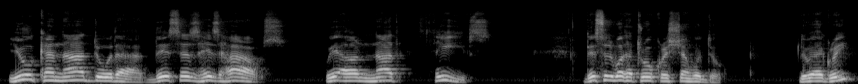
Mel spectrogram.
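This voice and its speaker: A man with an Arabic accent, speaking English as a second language, holds forth on his stream into a close microphone. His voice sits somewhat high for a man yet sounds soft and mellow. He delivers in an emphatic, sermon-like way and repeats lines for weight. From Middle East. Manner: emphatic, preachy, repeats for effect. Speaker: livestream host. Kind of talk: impassioned religious monologue.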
